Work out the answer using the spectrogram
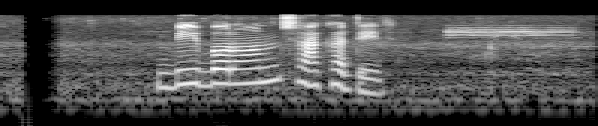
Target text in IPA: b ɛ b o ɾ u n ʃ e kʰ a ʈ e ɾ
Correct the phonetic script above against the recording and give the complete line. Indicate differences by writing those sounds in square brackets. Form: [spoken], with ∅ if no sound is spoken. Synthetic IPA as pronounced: b [i] b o ɾ [o] n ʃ [a] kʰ a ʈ [i] ɾ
